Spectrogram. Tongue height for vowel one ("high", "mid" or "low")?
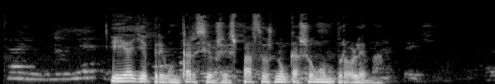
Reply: high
